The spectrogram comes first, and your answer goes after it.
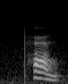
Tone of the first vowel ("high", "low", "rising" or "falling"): falling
